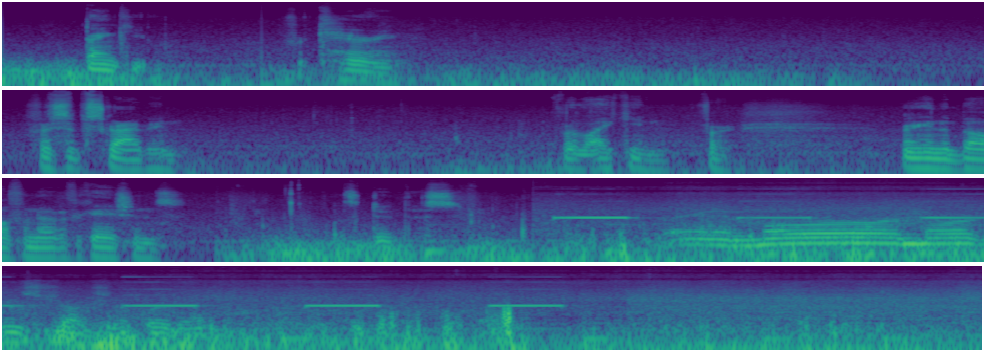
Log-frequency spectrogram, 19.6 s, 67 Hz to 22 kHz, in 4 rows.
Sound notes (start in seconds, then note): 12.5 beeping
